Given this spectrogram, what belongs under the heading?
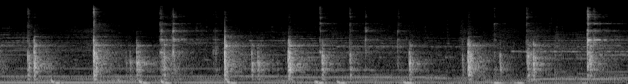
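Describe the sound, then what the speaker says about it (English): Chickpea tuna with fresh dill and garlic powder being mixed in a bowl: a steady run of sharp clinks and taps from a utensil against the dish, repeating in an irregular rhythm, close and fairly clear, with no talking. "Give that a mix up as well."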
